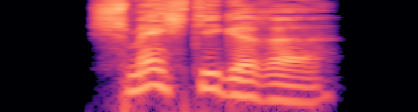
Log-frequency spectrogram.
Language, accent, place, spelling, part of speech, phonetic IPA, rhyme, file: German, Germany, Berlin, schmächtigere, adjective, [ˈʃmɛçtɪɡəʁə], -ɛçtɪɡəʁə, De-schmächtigere.ogg
- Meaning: inflection of schmächtig: 1. strong/mixed nominative/accusative feminine singular comparative degree 2. strong nominative/accusative plural comparative degree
